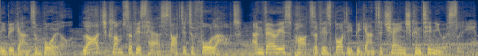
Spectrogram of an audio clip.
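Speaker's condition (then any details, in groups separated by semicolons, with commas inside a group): No condition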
